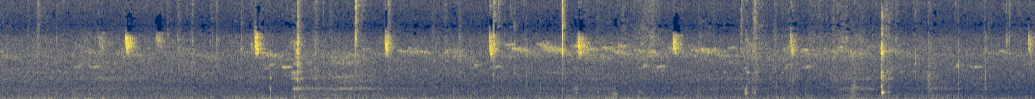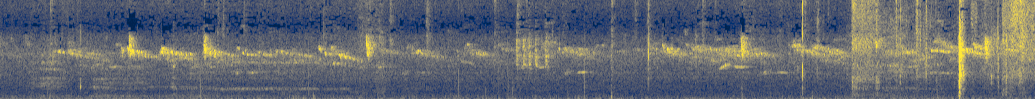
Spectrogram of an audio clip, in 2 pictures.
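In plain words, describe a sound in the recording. Leaves rustle and twigs snap as men climb through a tree.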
